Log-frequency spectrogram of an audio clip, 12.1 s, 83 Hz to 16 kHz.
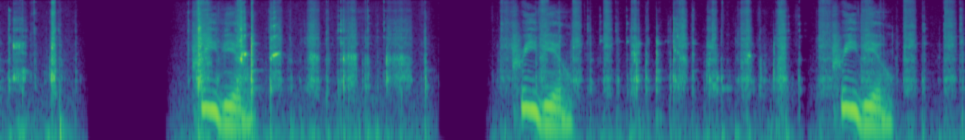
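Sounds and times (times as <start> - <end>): clicks and creaks of twisting object: 0.0 - 1.1, 2.4 - 5.5, 6.2 - 10.5, 11.1 - 12.0.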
